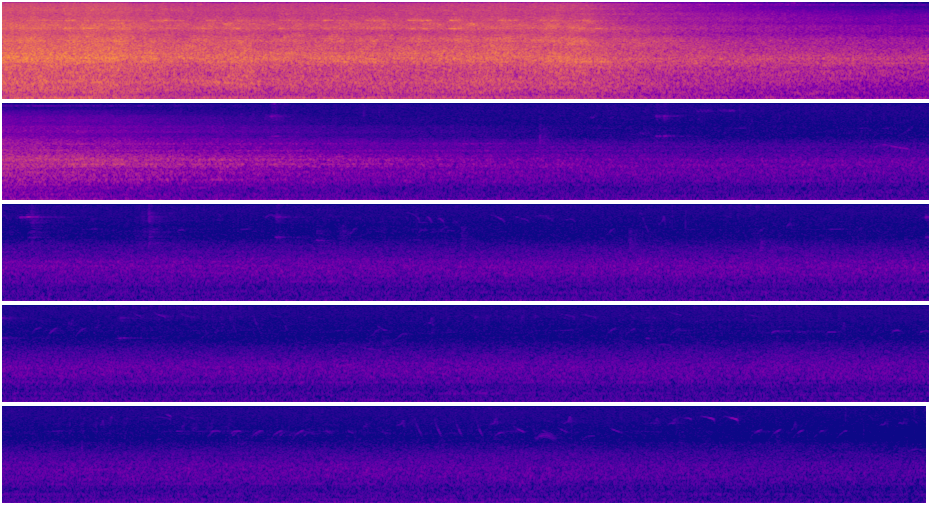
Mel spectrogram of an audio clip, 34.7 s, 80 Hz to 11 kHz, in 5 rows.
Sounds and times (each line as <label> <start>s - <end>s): ICE train passing-by at high speed 0.0s - 9.0s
